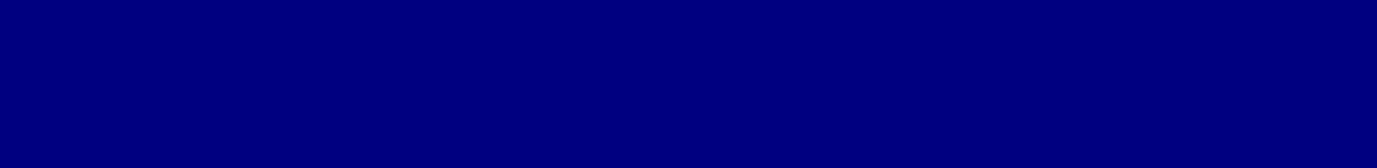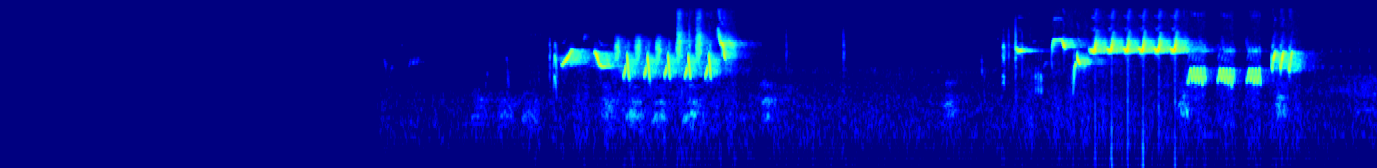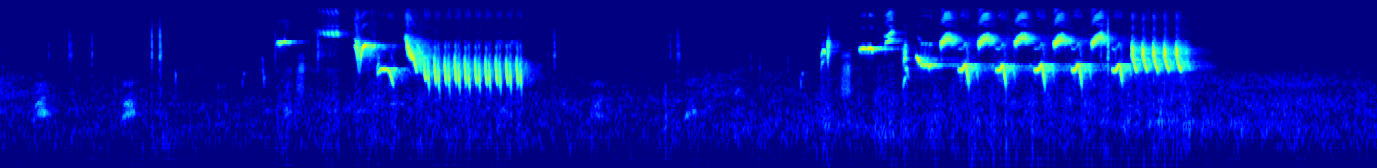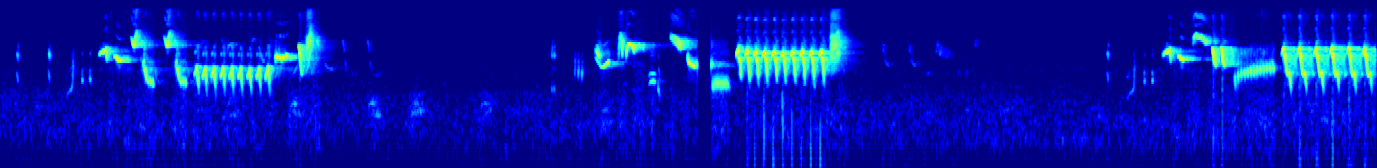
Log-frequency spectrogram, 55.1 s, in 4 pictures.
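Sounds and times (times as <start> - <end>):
songbird chirping and trilling: 17.6 - 18.2, 18.8 - 33.6, 34.2 - 39.7, 41.4 - 45.6, 46.8 - 51.5, 52.3 - 55.0.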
